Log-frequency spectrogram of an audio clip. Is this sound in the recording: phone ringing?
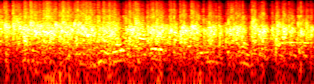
no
